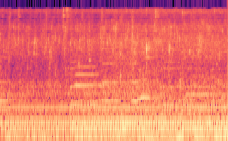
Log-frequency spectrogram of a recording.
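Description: Ghee poured into a pot of chicken biryani with water and shahi garam masala, a steady close liquid pour and trickle running without pause under a low cooking hum.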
